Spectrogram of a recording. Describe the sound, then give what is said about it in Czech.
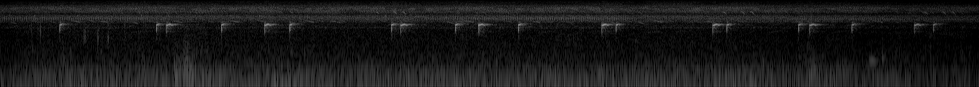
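Crickets chirp in a dense, steady shimmer, with sharper chirps popping out in irregular bursts over a quiet night background in wide open natural country under a crescent moon and a starry sky; no voices. “Nedovedu říct jak, ale prostě cítím ten široký přírodní prostor kolem sebe, který se připomíná jen silným ptačím hlasem a cvrčky.”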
